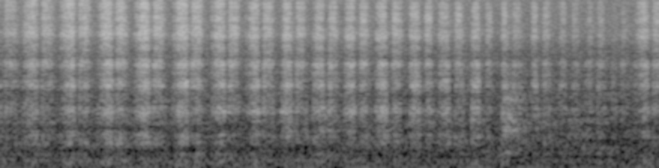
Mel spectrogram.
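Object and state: Pencil hatching on paper.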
